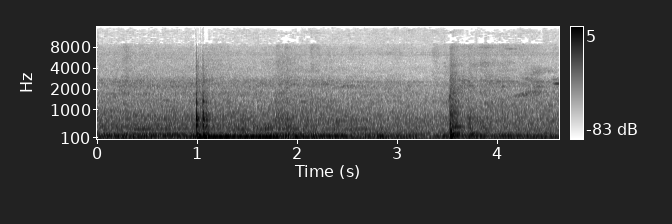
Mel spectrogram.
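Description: A bowl knocks against a counter a few times.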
